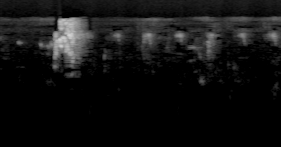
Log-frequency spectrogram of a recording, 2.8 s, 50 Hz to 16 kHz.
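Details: Lesser necklaced laughingthrush at a fruit feeder, 16 June 2022: one loud, harsh, scratchy burst stands out, followed by faint scattered chips in quiet surroundings.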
